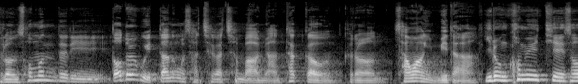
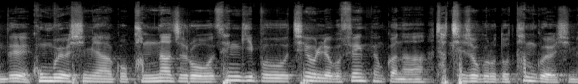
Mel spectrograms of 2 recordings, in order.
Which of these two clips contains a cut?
first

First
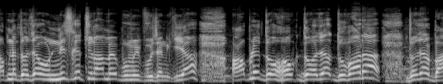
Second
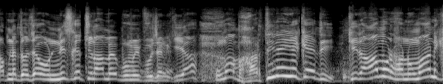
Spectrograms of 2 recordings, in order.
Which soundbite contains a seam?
second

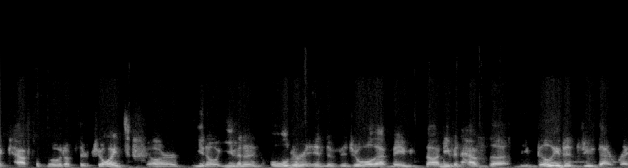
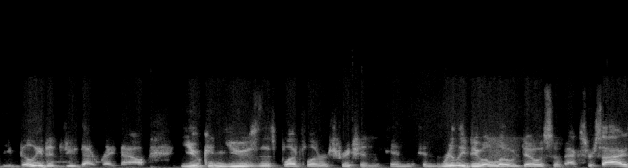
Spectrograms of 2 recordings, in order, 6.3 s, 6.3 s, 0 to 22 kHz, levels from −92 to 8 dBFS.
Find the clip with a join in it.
first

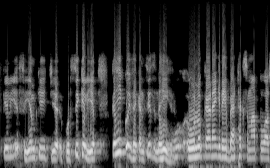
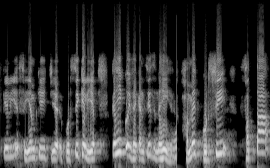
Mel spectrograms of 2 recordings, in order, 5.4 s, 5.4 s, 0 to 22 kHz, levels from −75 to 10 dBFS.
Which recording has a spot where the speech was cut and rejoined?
second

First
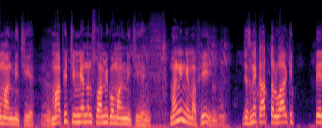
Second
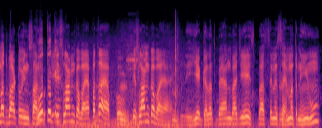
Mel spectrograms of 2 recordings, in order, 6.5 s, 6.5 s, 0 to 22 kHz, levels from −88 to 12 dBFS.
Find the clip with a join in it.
second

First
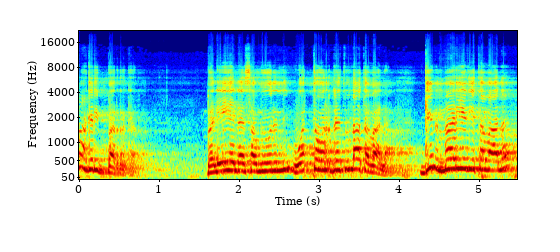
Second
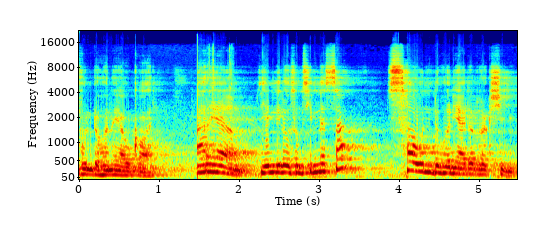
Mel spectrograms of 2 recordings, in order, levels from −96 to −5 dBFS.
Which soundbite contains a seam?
second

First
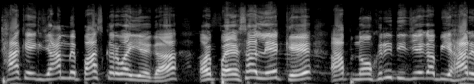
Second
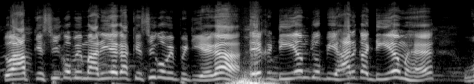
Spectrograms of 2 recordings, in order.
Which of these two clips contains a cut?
second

